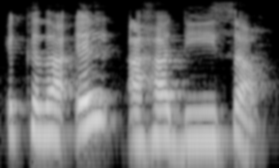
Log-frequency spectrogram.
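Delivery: slow, linked इकरा इल अहदीसा with the हमज़ा dropped; teacher models joined reading इकरा इल अहदीसा slowly. Shown as a demonstration. Teacher shows students joined इकरा इल अहदीसा, slow and careful. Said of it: "join करके पढ़ना है हमें".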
